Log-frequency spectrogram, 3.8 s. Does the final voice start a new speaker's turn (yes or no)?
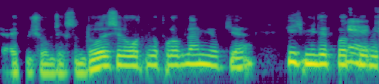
yes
